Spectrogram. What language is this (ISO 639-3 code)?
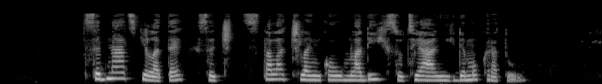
ces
